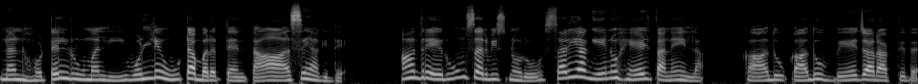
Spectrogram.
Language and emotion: Kannada, sad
